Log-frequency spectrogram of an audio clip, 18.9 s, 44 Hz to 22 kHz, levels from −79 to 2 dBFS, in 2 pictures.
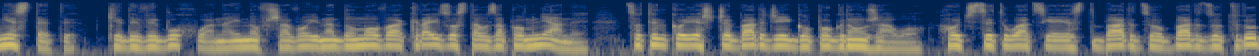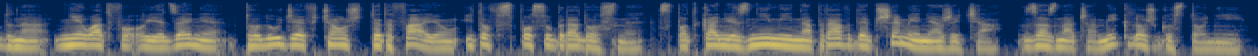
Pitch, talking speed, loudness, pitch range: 140 Hz, 135 wpm, -22 LUFS, 120-150 Hz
